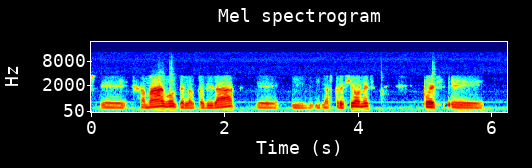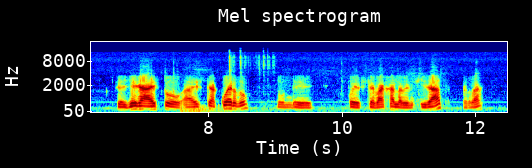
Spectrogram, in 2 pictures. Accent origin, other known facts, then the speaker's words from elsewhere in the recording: Guadalajara, Jalisco, Mexico; si nosotros como tapatíos estuviéramos todavía más conscientes de lo que importa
